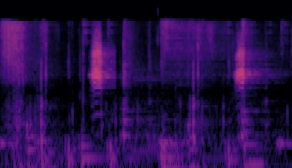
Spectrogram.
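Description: A cartoonish duck quacks twice in the adventure game Escape from Monkey Island, short nasal calls about two seconds apart over game music and background sound.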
